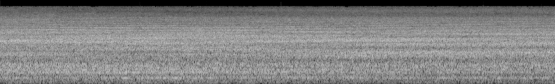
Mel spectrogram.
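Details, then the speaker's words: Ingersoll Rand SSR 40 hp rotary screw air compressor, 30,824 hours, on 460 V three-phase power: steady even rushing roar with constant airy hiss, no knocks, rattles or surges; running normally. "Here we have an Ingersoll Rand 40 horsepower rotary screw air compressor. We got it hooked up to 460 volt, 3-phase power. We're going to run it and show you that it works."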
